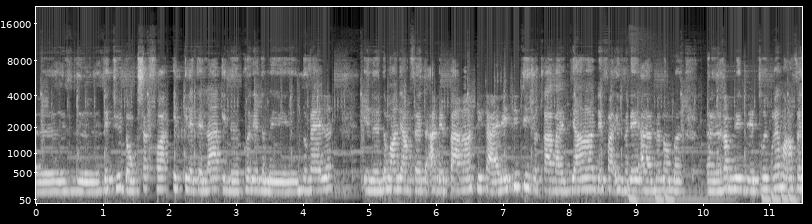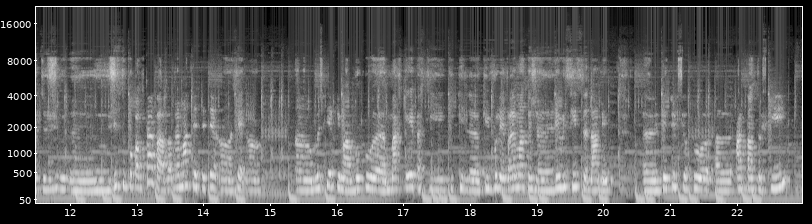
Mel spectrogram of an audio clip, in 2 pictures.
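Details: Stuttering in an adult woman from Senegal now living in France.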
